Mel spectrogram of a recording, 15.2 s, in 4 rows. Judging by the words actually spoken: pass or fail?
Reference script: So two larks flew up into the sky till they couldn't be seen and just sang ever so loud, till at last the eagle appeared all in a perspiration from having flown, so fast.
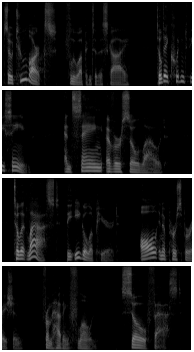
fail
